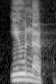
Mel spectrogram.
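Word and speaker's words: eunuch: यूनक इसको क्या पढ़ते हैं? यूनक। तो साउंड किसका आ रहा है?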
